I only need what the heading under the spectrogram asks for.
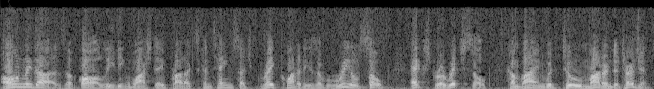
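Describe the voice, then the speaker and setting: A man's voice: sing-song, measured pace, few pauses, husky. Old-time radio announcer guy, swoopy dramatic voice, muffled lo-fi. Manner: dramatic, booming, persuasive. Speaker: announcer and narrator. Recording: dull lo-fi old radio recording.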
